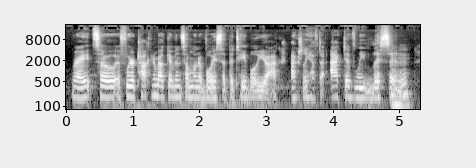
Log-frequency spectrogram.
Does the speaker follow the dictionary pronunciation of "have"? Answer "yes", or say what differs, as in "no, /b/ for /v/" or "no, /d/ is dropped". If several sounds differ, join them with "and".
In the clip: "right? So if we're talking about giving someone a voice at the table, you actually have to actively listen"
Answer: no, /f/ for /v/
